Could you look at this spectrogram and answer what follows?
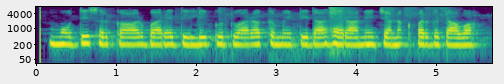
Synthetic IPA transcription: moːd̪iːsəɾkaːɾbaːɾed̪ɪlːiɡʊɾd̪waːɾakəmeːʈid̪aɦɛːɾaːnid͡ʒənəkpəɾɡəʈaːʋaː

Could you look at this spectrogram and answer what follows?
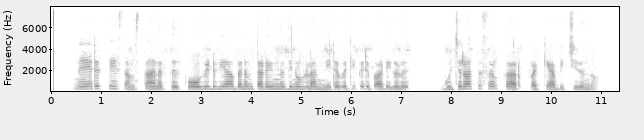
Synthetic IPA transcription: ne̞ːɾɐt̪ːesɐ̰mst̪ʰaːnɐt̪ːɨko̞ːʋiɖɨʋjaːbɐnɐmt̪ɐɽɐjunːɐðinuɭːɐniɾɐʋɐd̪ʱipɐɾibaːɽiɣɐɭɨ | ɡud͡ʑraːt̪ːɨsɐrkaːrprɐkʰja̰ːbit͡ɕːiɾunːṵ

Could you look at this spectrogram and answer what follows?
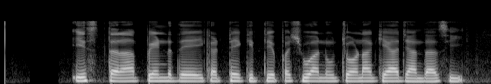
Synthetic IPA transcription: ɪst̪əɾãːpɪ̃ɳɖd̪eːɪkəʈʰːeːkit̪eːpəʃuːãːnũːt͡ʃoːɳaːkɪjaːd͡ʒãːnd̪aːsiː

